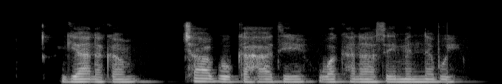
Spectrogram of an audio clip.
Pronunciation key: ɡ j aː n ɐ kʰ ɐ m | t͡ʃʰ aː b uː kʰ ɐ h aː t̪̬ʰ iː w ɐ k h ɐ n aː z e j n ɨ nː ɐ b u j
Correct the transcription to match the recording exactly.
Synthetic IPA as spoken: ɡ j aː n ɐ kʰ ɐ m | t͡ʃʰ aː b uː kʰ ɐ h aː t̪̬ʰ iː w ɐ k h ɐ n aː s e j m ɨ nː ɐ b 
